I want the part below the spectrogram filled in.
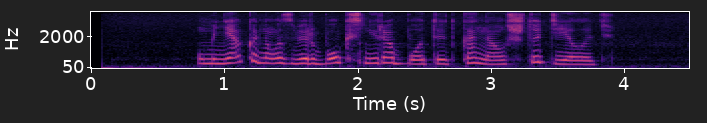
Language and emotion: Russian, neutral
